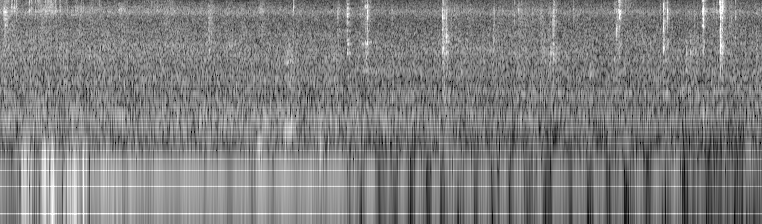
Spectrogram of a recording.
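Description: Electric fan running with a steady low hum, with scattered light clicks of spoons on dishes and a few soft low thumps about half a second in.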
